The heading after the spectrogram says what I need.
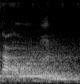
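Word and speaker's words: كؤودا: Bi fathil kaf, dibaca ka, bi fathi, dengan difathahkan al kaf, huruf kafnya bacanya kaudun. Ya. Sesungguhnya tanjakan itu bagaikan bagaikan gunung, artinya capek mendaki ke atas. Ya. Wa dhammil hamzah, dan hamzahnya dibaca dhammah, kau.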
